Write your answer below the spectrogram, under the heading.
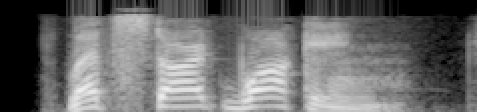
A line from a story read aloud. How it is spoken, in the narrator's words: she cried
